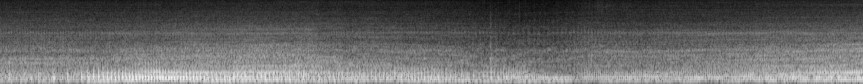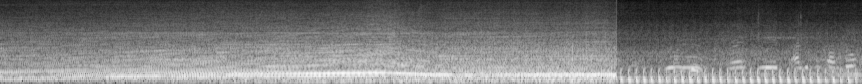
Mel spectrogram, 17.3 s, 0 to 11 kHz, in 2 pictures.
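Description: A Kawasaki Versys 250 motorcycle accelerates in 4th gear on the road, its engine note climbing steadily in pitch under wind noise before easing off, with a voice heard faintly at the start.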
